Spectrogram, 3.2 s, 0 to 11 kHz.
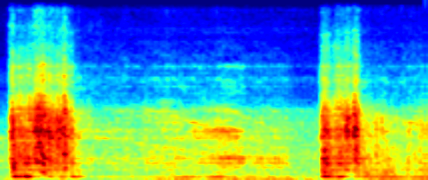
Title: maruti 800 starting problem || maruti 800 starting sound problem || maruti 800 || clutch pedal tight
